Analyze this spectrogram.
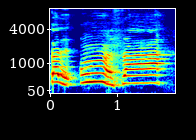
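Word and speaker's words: كالأنثى: वलैसा ज़करु कल उन्सा कल उन्सा, यहां पर हिज्जे देखें, ये जो काफ के काफ से जुड़ा हुआ जो अलीफ है उसको पढ़ना नहीं है, ठीक है, काफ को डायरेक्ट यहां लाम से मिला ला है, काफ लाम जबर कल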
